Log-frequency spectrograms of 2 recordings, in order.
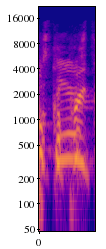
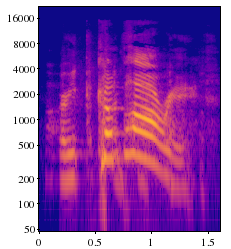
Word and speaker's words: Campari: Let me sip my no, Capri. – What, how you say it now? Campari.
